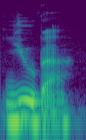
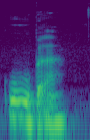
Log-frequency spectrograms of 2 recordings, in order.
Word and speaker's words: Uber: Uber U B E R 要注意这个单词的发音，它呢不读成 Uber，而是 Uber。 The company Uber has cut three hundred and fifty jobs。啊，就是这篇文章的首句呢，就告诉我们，优步呢已经裁了三百五十个岗位了。 Uber CEO，CEO 呢是什么意思呢？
